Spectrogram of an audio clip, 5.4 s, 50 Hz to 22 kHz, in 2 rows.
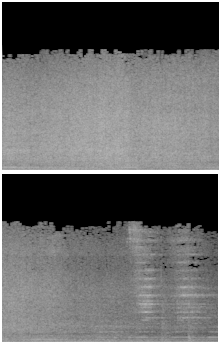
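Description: An 87-series diesel railcar train running past and away. The rumble of its engines and wheels fades about three and a half seconds in, leaving a steady low hum.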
